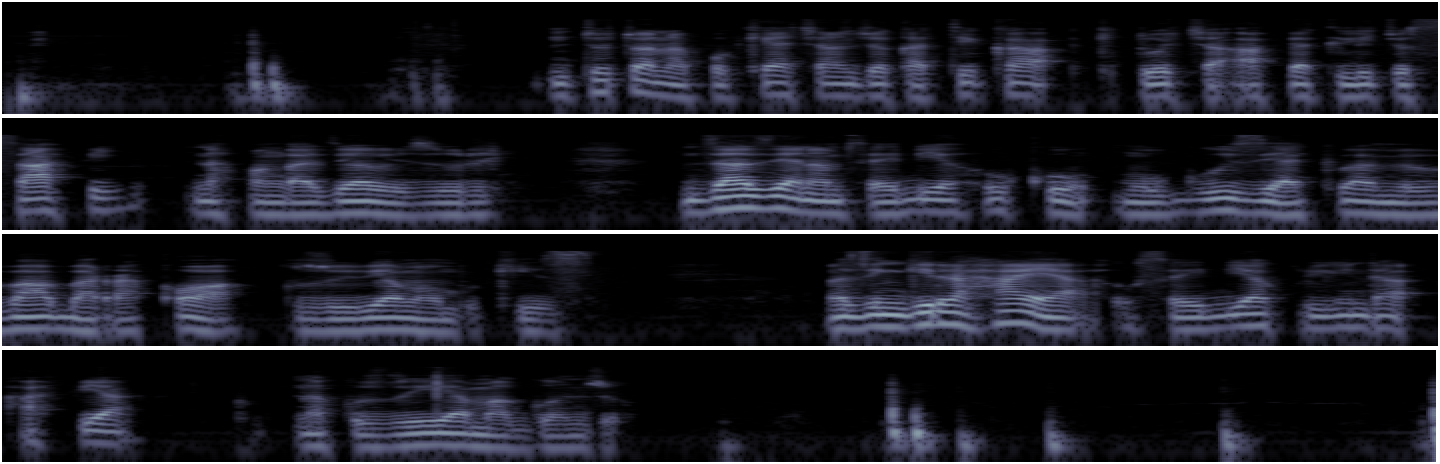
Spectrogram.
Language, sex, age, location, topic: Swahili, male, 18-24, Nakuru, health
